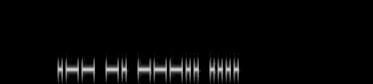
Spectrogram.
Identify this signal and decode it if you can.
Morse code, heard as a keyed tone, about 30 wpm, 700 Hz. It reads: WN8H
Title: USA Call Signs - 4 Characters - 4x Character Spacing - 30wpm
